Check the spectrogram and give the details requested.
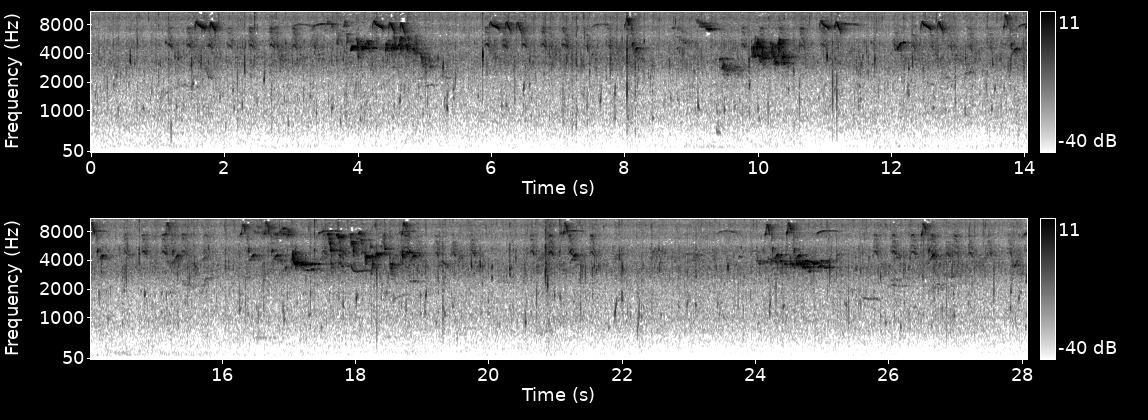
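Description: Small birds chirping and calling now and then over a steady rushing background noise.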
